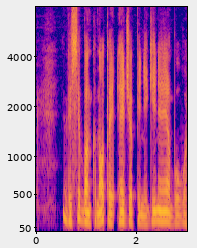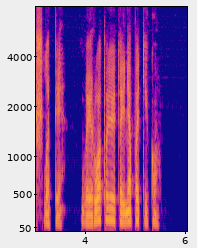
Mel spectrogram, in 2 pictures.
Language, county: Lithuanian, Vilnius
